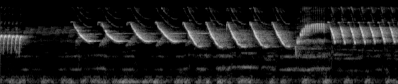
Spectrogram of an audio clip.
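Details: Local canary singing an energetic 'cuit cuit' song meant as a tutor for young canaries learning to sing: a brief tone, then a run of clear downslurred whistles about four per second, ending in a fast high trill over faint low ticking.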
